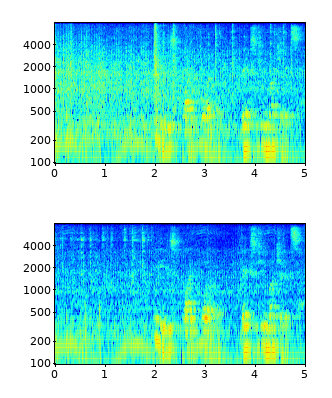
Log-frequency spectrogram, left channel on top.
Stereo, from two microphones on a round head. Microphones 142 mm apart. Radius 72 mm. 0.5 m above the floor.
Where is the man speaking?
25° left (ahead or behind), 1.4 m; by 5.0 s 25° right (ahead or behind), 1.0 m.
